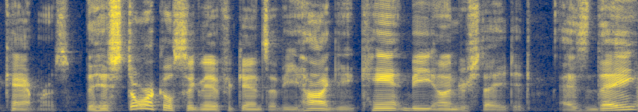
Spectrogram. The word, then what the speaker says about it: Ihagee: by the acronym IHG which when pronounced in German is ihagi and that's the name you'll see associated with most Exacta cameras the historical significance of ihagi can't be understated as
